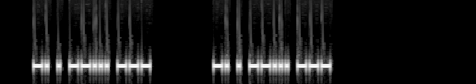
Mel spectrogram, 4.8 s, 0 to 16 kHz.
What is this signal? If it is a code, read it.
Morse code, heard as a keyed tone, about 40 wpm, 700 Hz. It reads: NE7O NE7O
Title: USA Call Signs - 4 Characters - Repeated 2x - 40wpm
